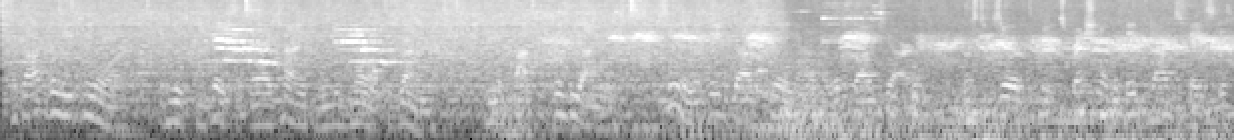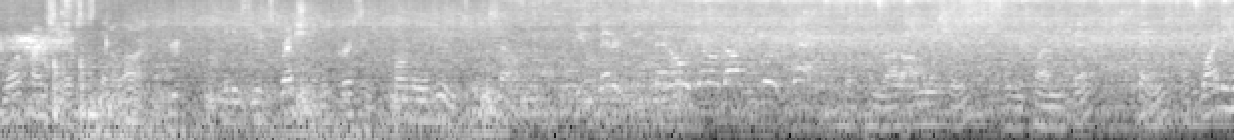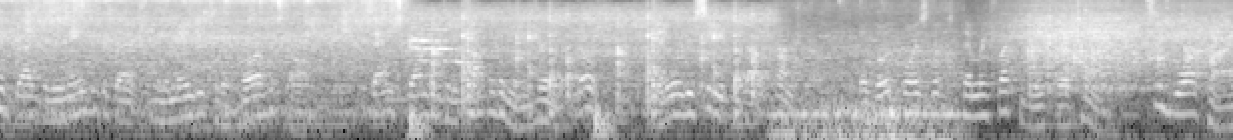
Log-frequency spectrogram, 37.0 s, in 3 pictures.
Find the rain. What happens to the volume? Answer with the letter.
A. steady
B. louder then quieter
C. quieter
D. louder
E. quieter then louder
A.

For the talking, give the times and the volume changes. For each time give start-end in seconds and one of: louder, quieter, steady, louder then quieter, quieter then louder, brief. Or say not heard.
0.1-36.9 steady.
